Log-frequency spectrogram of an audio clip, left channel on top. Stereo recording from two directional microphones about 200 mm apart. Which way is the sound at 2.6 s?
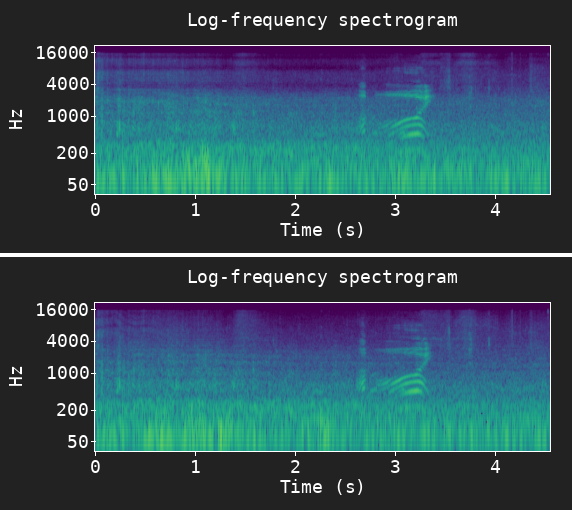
40° right (ahead or behind).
